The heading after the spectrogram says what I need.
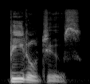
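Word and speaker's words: Betelgeuse: No matter which spelling is used, the pronunciation is the same. Beetlejuice is a strange name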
